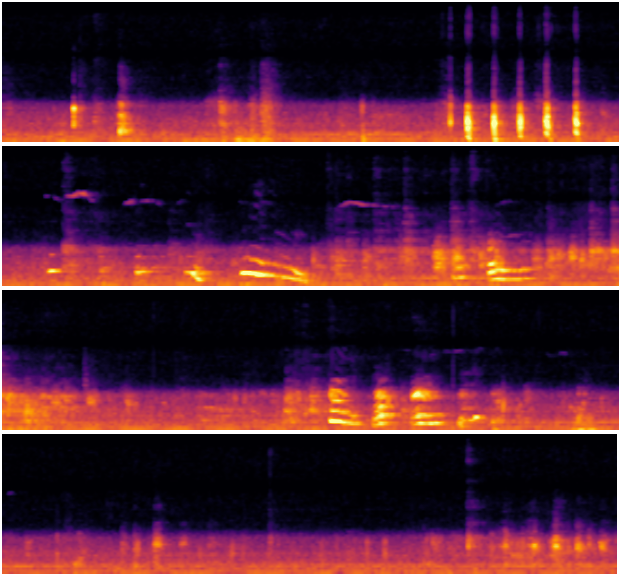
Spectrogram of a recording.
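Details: Five-week-old long-haired Chihuahua puppies from one litter give thin, high whimpers that bend up and down, with a steady background hum.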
